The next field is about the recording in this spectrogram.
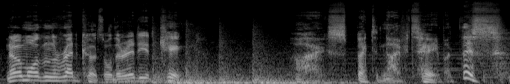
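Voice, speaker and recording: A man's voice: on the high side, sing-song, moderate pace, music in the background. An actor playing a haughty, sardonic middle-aged father and villain in a video game, with a condescending, emphatic delivery. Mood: scornful. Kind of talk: dramatic video game acting.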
